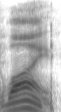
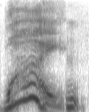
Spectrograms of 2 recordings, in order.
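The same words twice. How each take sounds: First: It is said in a flat, unenthusiastic tone. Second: It is said in an enthusiastic tone.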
